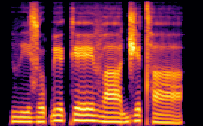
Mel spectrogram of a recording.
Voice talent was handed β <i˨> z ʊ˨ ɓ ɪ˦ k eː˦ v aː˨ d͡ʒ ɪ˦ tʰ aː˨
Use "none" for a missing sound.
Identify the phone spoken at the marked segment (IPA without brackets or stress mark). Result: i˨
